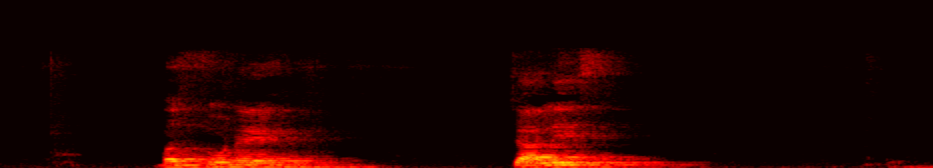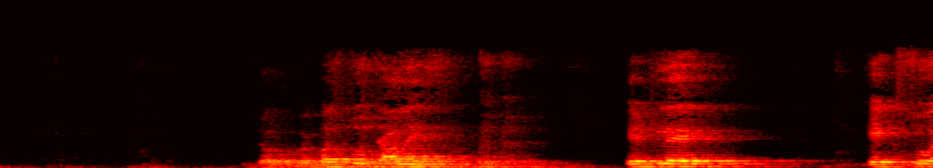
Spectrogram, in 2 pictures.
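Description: A man speaks clearly in short phrases, as if explaining a lesson.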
